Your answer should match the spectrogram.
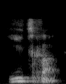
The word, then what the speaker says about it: Yitzchak: So the answer that came to Avram and Sarah on their laughing was, you'll have a son and you'll call him laughter, Yitzchak, the Hebrew word for laughter, a year later.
